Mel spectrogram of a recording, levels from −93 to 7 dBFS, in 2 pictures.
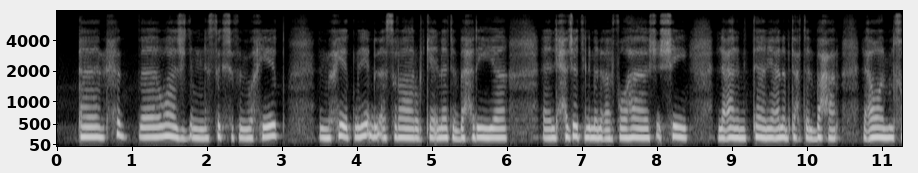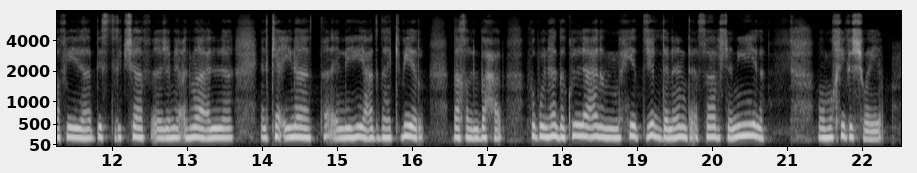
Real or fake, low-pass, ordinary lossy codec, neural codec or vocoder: fake; 7.2 kHz; none; autoencoder, 48 kHz, 32 numbers a frame, DAC-VAE, trained on Japanese speech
